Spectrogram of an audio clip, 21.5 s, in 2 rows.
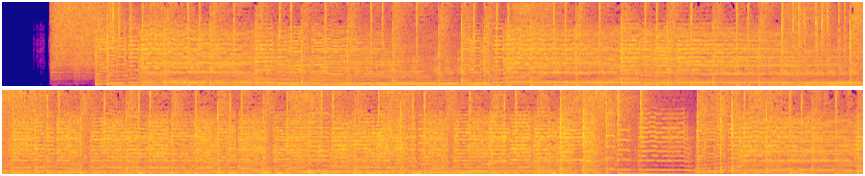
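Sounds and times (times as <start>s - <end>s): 
8-bit version guitar cover: 1.2s - 21.5s.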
